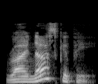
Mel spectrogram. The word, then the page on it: rhinoscopy: British English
